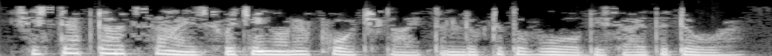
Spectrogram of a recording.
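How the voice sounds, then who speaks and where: A woman with a very breathy, husky voice reads a suspenseful story in hushed tones. The recording is dry and close, with a slightly dull sound. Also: sits low, brisk, no room sound. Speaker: narrator. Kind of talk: storybook narration.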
